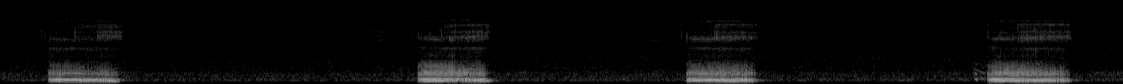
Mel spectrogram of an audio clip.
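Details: Tired dog snoring in sleep: four short rumbling snores at uneven gaps, about 20 per minute, in a quiet room.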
